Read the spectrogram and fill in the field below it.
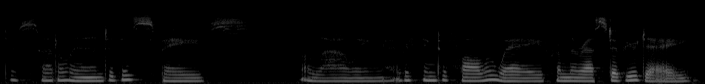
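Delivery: soft, soothing breath-led meditation voice; guided meditation. Real, not acted. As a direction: softly guide them through the breath, with long pauses.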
